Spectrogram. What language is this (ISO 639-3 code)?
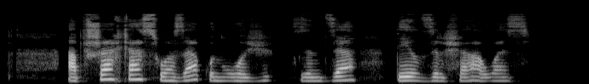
abk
